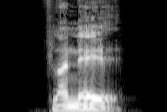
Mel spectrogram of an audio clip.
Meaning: flannel (soft cloth material)
- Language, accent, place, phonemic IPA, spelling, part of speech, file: German, Germany, Berlin, /flaˈnɛl/, Flanell, noun, De-Flanell.ogg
